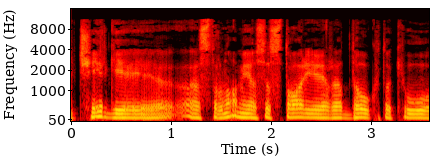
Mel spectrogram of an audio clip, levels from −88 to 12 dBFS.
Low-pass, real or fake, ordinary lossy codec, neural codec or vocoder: 14.4 kHz; fake; MP3, 48 kbps; vocoder, 48 kHz, 128 mel bands, Vocos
